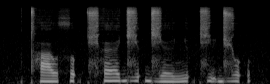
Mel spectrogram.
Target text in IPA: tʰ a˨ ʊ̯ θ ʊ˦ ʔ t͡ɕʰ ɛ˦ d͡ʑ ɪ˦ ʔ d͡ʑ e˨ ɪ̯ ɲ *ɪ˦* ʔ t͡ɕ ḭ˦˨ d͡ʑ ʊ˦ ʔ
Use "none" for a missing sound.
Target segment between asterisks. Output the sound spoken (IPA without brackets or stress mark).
ɪ˦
